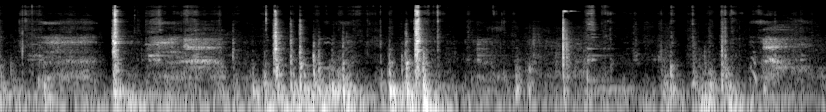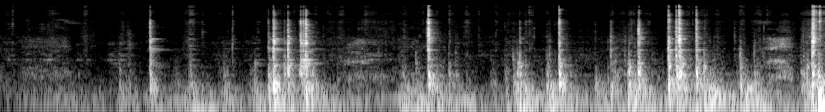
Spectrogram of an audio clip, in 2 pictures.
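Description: Lower strut-to-knuckle bolts on a Toyota Sienna's front strut being wiggled and worked out by hand: irregular metallic clicks and knocks with scraping and handling noise.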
